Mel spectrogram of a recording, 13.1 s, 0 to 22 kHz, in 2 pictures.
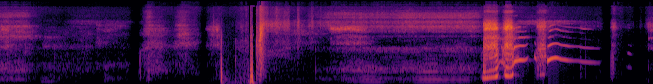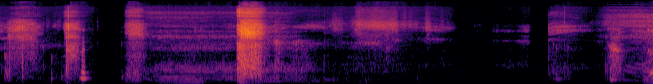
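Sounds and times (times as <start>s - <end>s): low buzzing snores: 3.2s - 4.8s, 7.9s - 9.8s, 12.0s - 13.0s.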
